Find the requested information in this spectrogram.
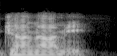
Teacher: What happens is that the gnya drops out, and that is what accounts for the form jānāmi.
